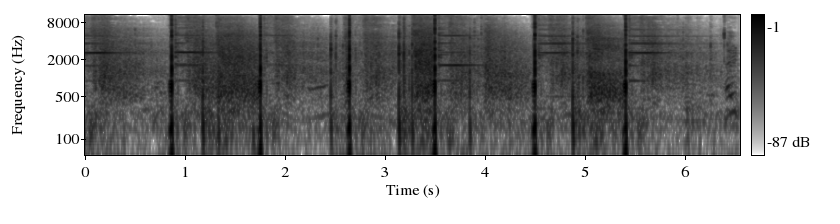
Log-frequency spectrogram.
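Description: Gunshots crack one after another outdoors.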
